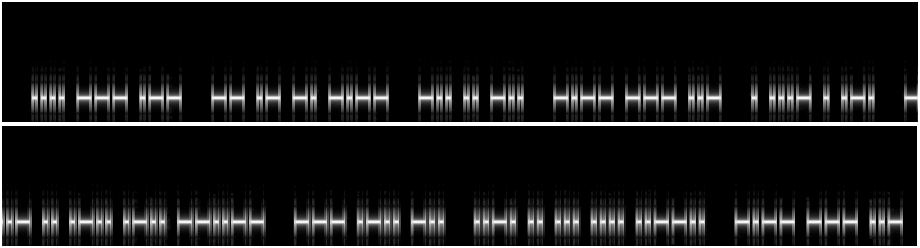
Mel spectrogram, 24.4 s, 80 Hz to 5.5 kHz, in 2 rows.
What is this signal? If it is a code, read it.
Morse code, heard as a keyed tone, about 20 wpm, 600 Hz. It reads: HOW MANY DID YOU EVER KILL, OLD FISH? YOU
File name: the old man and the sea part 2 20wpm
